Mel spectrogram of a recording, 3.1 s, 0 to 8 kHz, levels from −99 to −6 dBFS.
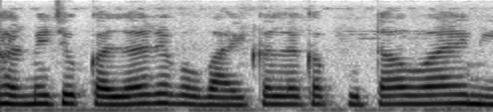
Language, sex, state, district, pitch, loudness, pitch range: Hindi, female, Bihar, Samastipur, 220 Hz, -14 LUFS, 215-230 Hz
